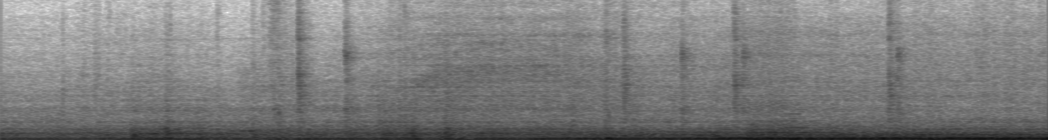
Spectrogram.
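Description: Narrow-gauge electric train's motors and running gear heard from inside the car as it pulls away, the hum growing louder as it picks up speed. Sharp clicks from the wheels come here and there.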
